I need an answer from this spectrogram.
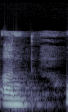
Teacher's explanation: अनुस्वार जो है इसका प्रयोग नासिका से, उच्चारण स्थान यानी कि इसका प्रयोग सिर्फ हमारी नाक से होता है। तो तभी अगर हम, जैसे कि हमने बोला अंत, अगर आप अपनी नाक को दोनों हाथों से बंद कर लेंगे और इसका उच्चारण करोगे तो रुकावट आएगी।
